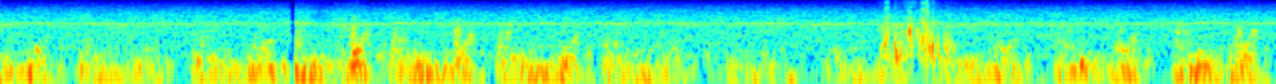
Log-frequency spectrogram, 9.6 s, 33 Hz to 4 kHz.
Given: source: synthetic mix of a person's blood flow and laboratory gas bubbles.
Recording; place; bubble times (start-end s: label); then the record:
Doppler ultrasound of blood flow; precordium
6.56-7.17 s: bubbles
From the record:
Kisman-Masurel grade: 213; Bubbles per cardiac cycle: several, 3 to 8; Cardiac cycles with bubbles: 1 to 10%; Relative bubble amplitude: loud (0.450 to 0.775); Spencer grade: 1 (occasional bubble signal discernible with the cardiac motion signal, with majority of cardiac periods free of bubbles); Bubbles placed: anywhere in the cardiac cycle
